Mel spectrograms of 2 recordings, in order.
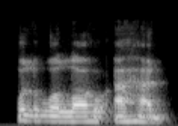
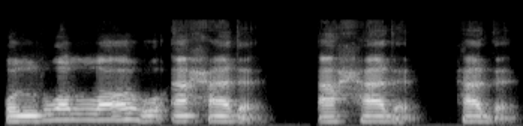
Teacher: কিন্তু যদি আমরা এইভাবে বলি কুল হুয়াল্লাহু আহাদ, আহাদ, হাদ, একটা একো আসছে দালে, এইটা হচ্ছে দালের একটা প্রপার্টি। সো এই প্রপার্টিকে বলা হয় হচ্ছে কলকলা। · সো এই প্রপার্টিকে বলা হয় হচ্ছে কলকলা। মখরাজ চেঞ্জ হলো না, একই জায়গায় উচ্চারণ করলাম কিন্তু একটা একো দিলাম, বিকজ হচ্ছে দালের প্রপার্টি একো দেওয়া।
